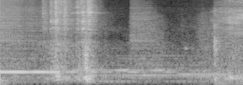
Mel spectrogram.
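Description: Soft relaxing background music with a long held tone, under rustling and handling noises in the first second as things on a desk are moved about.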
